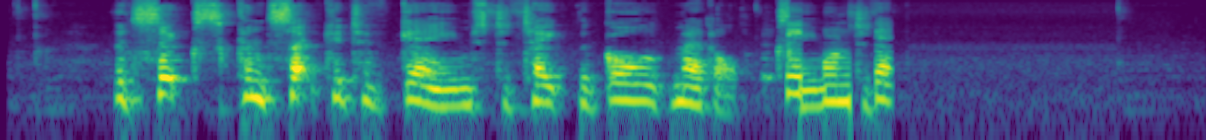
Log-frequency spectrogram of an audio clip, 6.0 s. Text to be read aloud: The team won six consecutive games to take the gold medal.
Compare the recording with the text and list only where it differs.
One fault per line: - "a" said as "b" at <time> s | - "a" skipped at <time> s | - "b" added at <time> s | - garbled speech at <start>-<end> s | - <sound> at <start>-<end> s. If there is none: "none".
- "team won" skipped at 0.6 s
- garbled speech at 3.8-4.5 s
